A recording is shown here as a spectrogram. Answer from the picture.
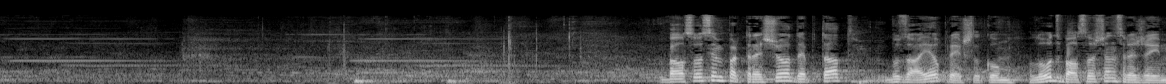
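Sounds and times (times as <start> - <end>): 
parliament chamber electric bell ringing: 0.0 - 6.7
speech: 6.6 - 11.6.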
